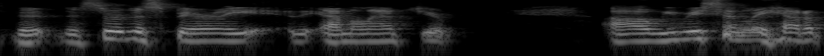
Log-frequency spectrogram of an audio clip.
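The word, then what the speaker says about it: Amelanchier: say it and we i said we say amalanche but she said it's amelenkiri here you pronounce each of the vowels in this album so i learned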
